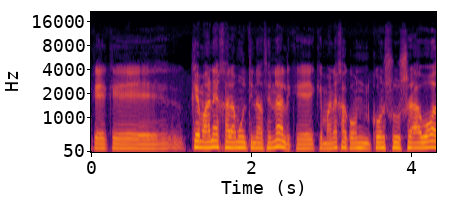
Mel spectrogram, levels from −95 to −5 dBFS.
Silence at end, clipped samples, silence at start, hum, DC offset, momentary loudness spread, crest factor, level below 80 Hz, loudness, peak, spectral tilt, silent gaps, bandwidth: 0 s; under 0.1%; 0.05 s; none; under 0.1%; 6 LU; 14 dB; -66 dBFS; -31 LUFS; -16 dBFS; -7.5 dB/octave; none; 13.5 kHz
